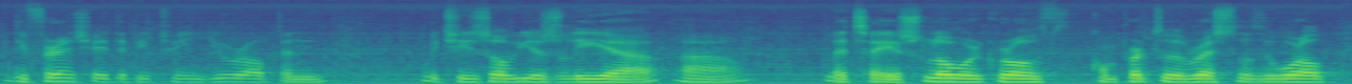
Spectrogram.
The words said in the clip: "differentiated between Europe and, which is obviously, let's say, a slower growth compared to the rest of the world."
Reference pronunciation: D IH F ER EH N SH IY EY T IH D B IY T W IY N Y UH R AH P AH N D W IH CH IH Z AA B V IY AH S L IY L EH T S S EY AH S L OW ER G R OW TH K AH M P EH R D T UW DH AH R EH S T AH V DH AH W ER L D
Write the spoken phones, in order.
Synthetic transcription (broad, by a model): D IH F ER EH N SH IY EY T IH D B IY T W IY N Y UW R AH P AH N W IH CH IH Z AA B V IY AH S L IY L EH T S S EY AH S L OW ER G R OW TH K AH M P EH R D T UW DH AH R EH S T AH V DH AH W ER L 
